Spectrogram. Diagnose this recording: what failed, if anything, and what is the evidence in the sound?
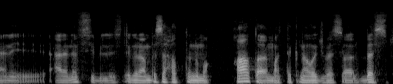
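Digital radio blending to analogue at the receiver: from 0.99 to 3.62 s the speech cross-fades over 0.42 s to FM, with hiss roughly 30 dB down and the level shifting by about 2 dB.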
